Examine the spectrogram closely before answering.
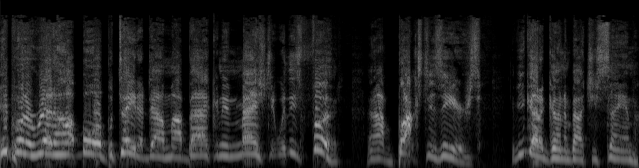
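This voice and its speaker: A man puts on a whiny character voice in a rural American accent, high-pitched, raised and projected. He talks very fast with very wide pitch swings. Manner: nervous, whining.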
